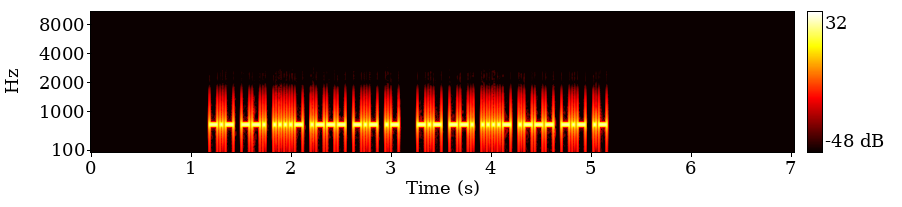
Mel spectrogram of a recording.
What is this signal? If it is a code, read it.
Morse code, heard as a keyed tone, about 44 wpm, 700 Hz. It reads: KG4JKA KG4JKA
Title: USA Call Signs Repeated 2x 45wpm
